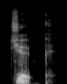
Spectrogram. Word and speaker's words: Duke: The correct answer is a juke.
